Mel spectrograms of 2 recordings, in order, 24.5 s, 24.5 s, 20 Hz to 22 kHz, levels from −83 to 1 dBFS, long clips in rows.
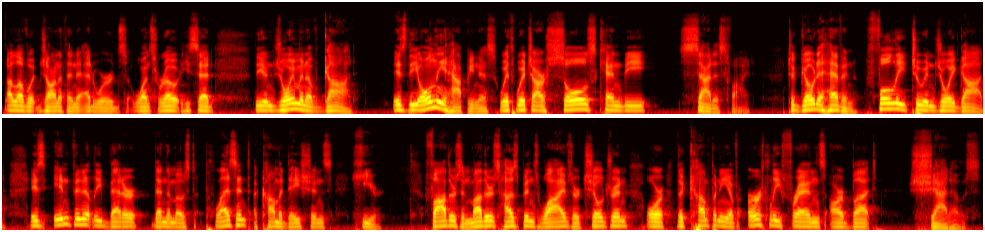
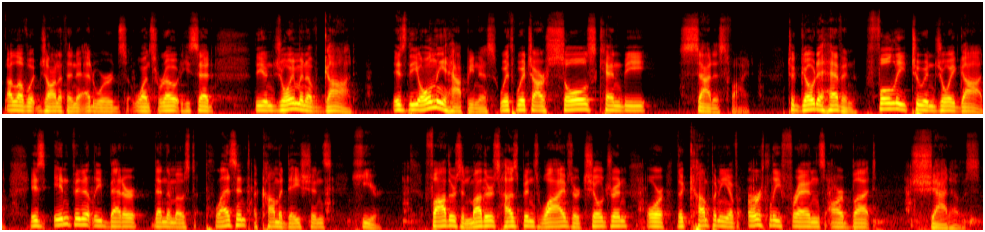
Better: first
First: none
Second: household noises; faint; throughout; 25 dB below the speech

